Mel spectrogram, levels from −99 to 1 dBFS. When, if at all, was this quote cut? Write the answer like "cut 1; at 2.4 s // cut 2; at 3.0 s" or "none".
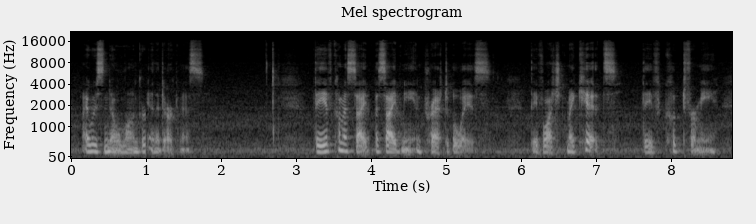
cut 1; at 1.0 s // cut 2; at 4.0 s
